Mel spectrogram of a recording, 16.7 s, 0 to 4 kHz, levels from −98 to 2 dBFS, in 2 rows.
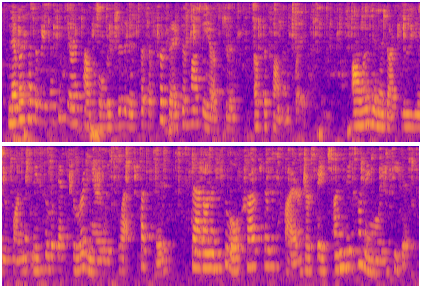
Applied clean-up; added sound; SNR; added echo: classical method WPE with log-MMSE.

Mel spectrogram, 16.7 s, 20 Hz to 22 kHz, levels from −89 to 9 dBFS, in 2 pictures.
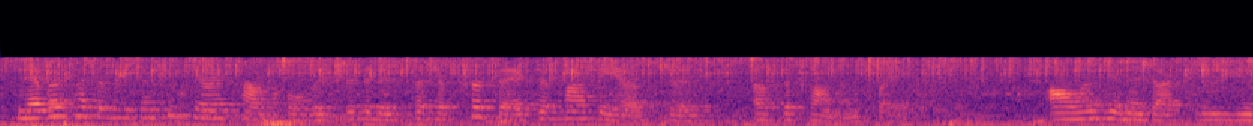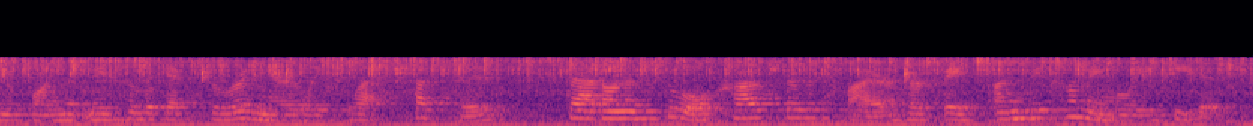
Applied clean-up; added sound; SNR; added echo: none; Water tap, faucet; -1 dB; reverberation time 0.8 s.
